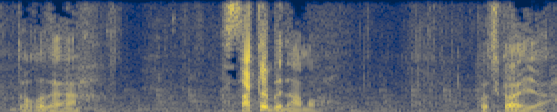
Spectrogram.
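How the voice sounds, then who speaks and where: Brief: male streamer, jumpy let's-play commentary, animated pitch, loud game music underneath. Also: fast talker. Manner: jumpy, swings from mutters to yelps. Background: game sounds and music.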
